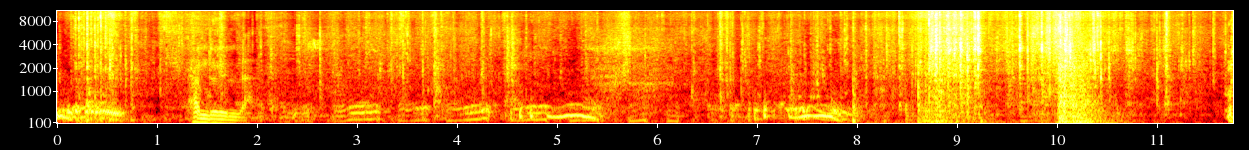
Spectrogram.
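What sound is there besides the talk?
Sevillano pigeon male cooing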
